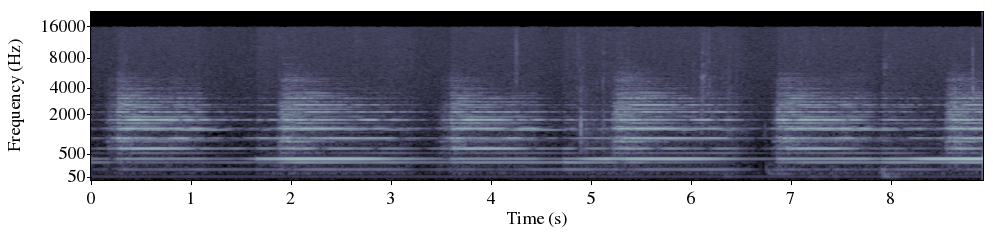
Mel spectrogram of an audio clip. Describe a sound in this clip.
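A bell rings out in slow, repeated strokes, each tone ringing on and fading.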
